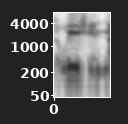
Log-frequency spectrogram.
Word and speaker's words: Elysian: And also the how I believe the correct pronunciation of the Elysian fields is Elysian, not remember how you said it.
